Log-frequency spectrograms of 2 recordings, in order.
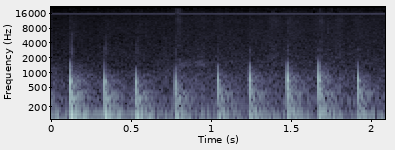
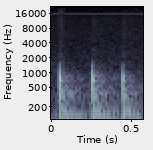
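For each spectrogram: First: solid wall at stud location. Second: hollow drywall between studs.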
